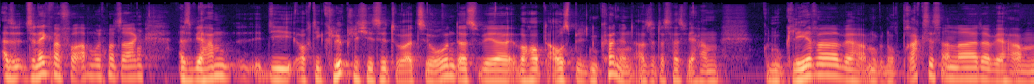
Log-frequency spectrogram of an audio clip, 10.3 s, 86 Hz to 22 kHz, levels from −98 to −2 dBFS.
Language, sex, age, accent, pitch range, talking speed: German, male, 50-69, German, 110-140 Hz, 185 wpm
